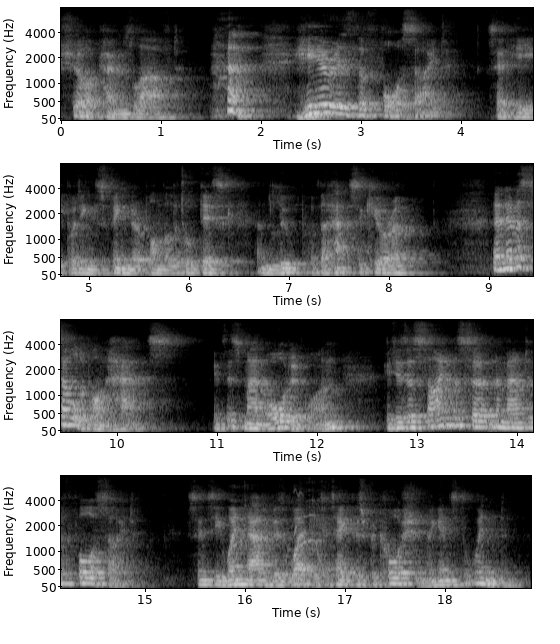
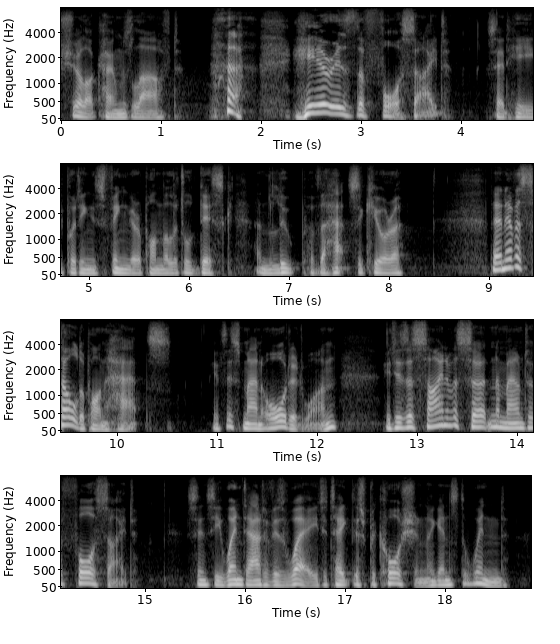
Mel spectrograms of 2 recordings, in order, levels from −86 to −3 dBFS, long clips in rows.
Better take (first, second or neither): second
